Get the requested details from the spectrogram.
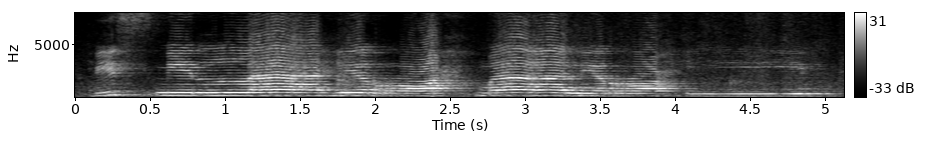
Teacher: Nah, di akhir ayat itu kita baca 4 harokat,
